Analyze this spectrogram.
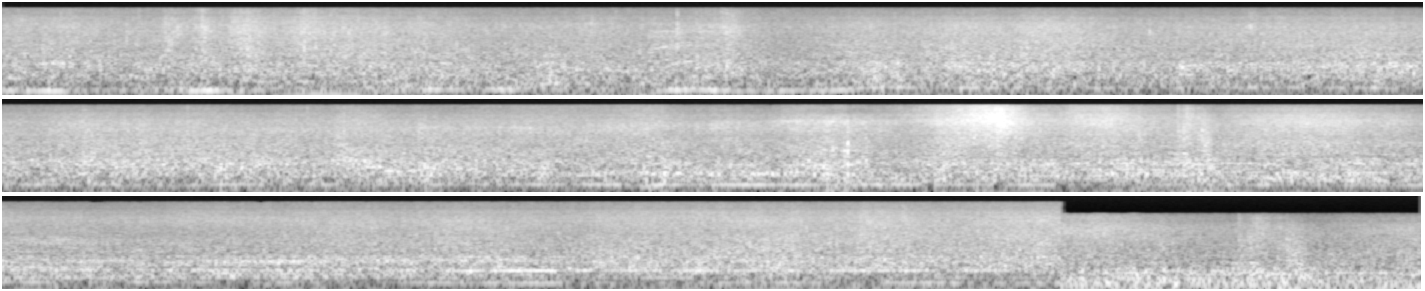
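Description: Outboard motor of a small center-console boat running steadily through choppy inlet water, its hum under the rush of breaking waves and wind on the microphone.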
